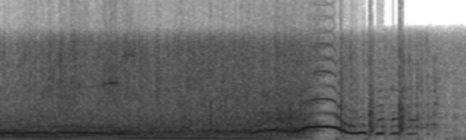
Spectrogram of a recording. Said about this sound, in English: That's just exhaust rattling.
